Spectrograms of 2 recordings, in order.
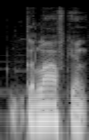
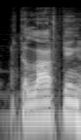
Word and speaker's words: Golovkin: Golovkin. That That's how you say it, right? Golovkin.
